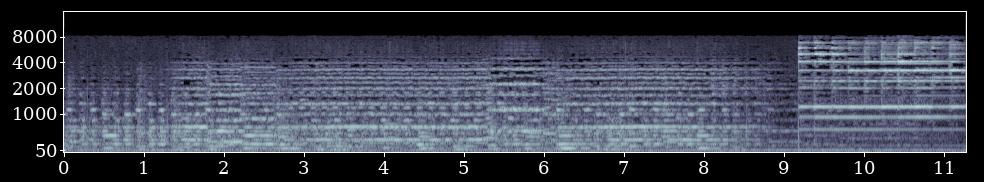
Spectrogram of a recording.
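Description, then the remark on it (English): A bell rings out loud over a dense, sustained musical backdrop, calling people to breakfast, and a brighter, sharper clanging takes over near the end. “Come and get it! Here's a bell ringer breakfast dish.”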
